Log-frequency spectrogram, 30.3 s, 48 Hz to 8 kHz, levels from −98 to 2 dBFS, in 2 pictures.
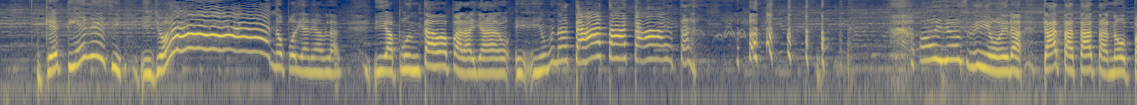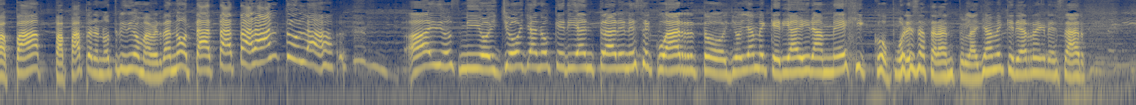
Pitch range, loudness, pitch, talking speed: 240-330 Hz, -13 LUFS, 275 Hz, 135 wpm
